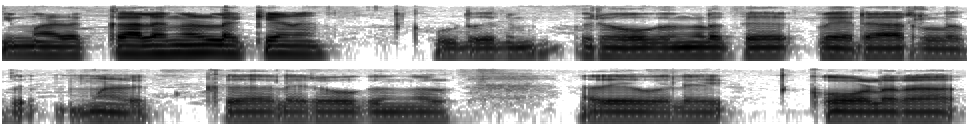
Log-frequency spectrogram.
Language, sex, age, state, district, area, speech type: Malayalam, male, 18-30, Kerala, Palakkad, rural, spontaneous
